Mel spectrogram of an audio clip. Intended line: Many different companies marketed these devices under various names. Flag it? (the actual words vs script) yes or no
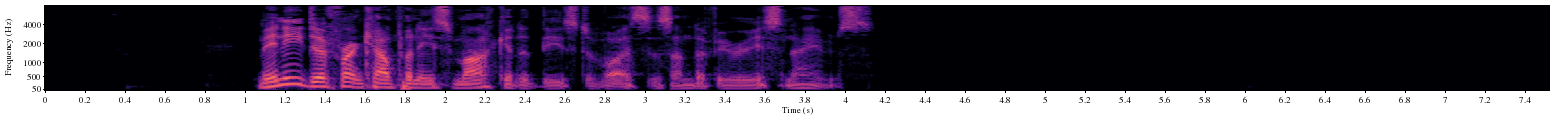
no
